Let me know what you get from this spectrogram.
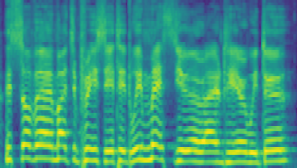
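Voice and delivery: very high falsetto gratitude; over-the-top squeaky thank-you; mock gushing thanks. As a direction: thank them in a silly, sustained high voice.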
